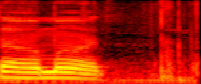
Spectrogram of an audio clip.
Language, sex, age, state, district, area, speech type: Hindi, male, 18-30, Uttar Pradesh, Mau, rural, read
